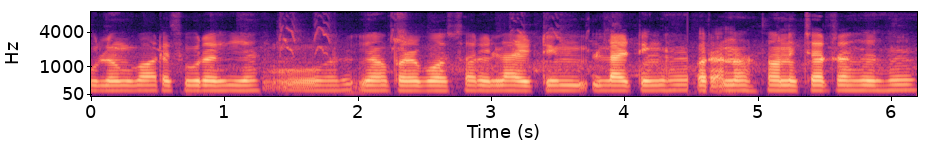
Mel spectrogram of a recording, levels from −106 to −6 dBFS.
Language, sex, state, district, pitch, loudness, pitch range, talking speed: Hindi, male, Chhattisgarh, Kabirdham, 140 Hz, -21 LUFS, 135-140 Hz, 175 wpm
